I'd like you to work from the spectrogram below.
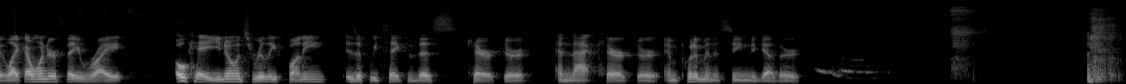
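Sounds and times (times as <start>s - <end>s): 
speech: 0.0s - 8.1s, 9.5s - 9.8s
dog whimpering: 8.0s - 9.2s.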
